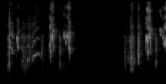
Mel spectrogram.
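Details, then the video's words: Budgies warbling in two bouts of fast, varied chatter, mixing squeaky trills, clicks and short whistled notes with a brief pause between. "budgie sounds to encourage your parrot to eat and sing"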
